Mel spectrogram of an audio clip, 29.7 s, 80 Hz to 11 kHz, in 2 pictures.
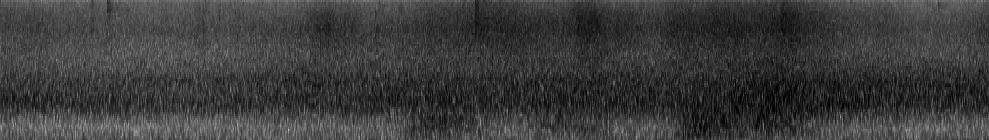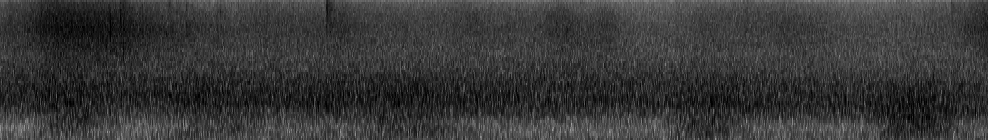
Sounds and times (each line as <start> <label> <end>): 0.0 cars traveling along road above 29.6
